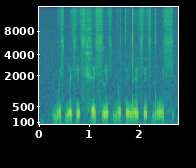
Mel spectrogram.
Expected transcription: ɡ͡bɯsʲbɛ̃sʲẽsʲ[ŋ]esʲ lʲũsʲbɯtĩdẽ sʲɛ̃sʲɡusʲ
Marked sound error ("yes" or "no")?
yes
